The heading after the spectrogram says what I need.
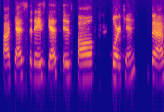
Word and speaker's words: Forchione: back to sheblab's podcast today's guest is paul forten that i pronounce it right you did so um can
